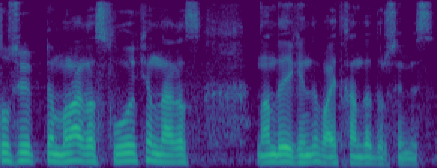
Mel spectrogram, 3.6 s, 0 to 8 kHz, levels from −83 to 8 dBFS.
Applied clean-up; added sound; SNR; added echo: none; none; none; none.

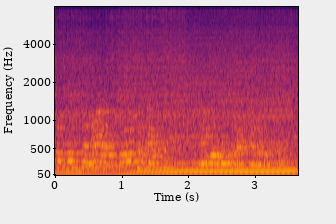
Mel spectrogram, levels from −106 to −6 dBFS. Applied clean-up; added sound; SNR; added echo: none; Accelerating, revving, vroom; -2 dB; reverberation time 0.9 s.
